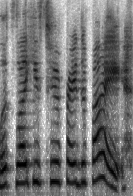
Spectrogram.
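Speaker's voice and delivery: booming, very loud, high-pitched jeer. Character steps back and addresses the crowd after declining a match, loud voice. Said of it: "in a loud voice".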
